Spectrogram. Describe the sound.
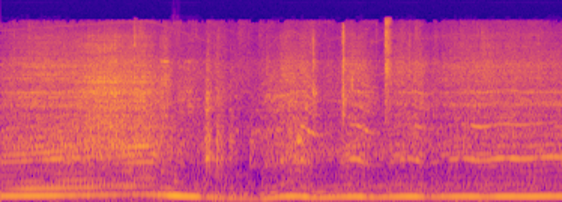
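A race car engine roars loudly and continuously during a race. Its deep droning tone dips in pitch partway through, then climbs back and holds steady.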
